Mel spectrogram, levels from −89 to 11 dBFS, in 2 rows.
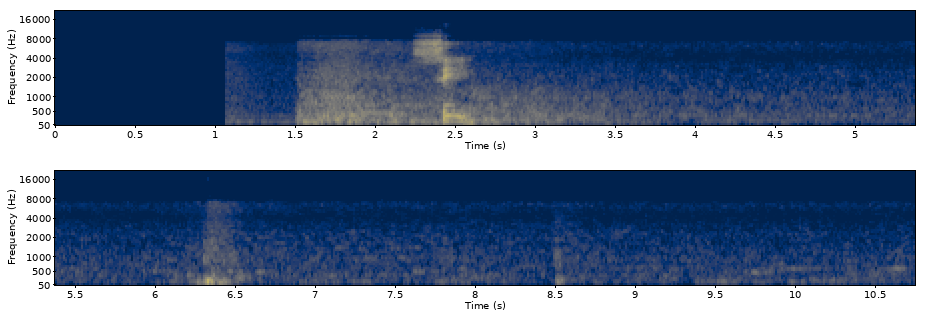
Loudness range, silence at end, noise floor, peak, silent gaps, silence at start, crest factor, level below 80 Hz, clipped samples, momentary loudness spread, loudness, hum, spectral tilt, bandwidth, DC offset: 12 LU; 2.2 s; -63 dBFS; -2 dBFS; none; 1.5 s; 32 dB; -66 dBFS; under 0.1%; 32 LU; -25 LUFS; none; -3 dB/octave; 10 kHz; under 0.1%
